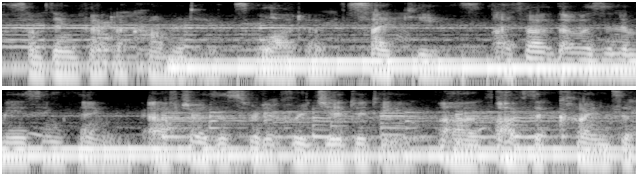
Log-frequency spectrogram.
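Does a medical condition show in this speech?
No.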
